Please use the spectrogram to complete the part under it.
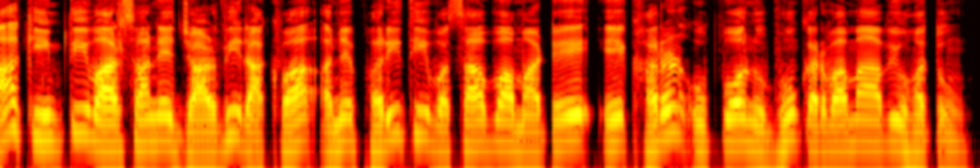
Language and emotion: Gujarati, neutral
